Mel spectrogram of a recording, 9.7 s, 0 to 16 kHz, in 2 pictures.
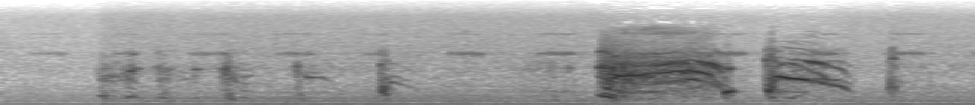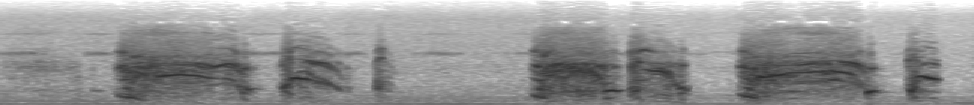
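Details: Acted adult night-time cough from a 1990s Indonesian TV cough-medicine commercial: several harsh, strained bursts in clusters over a quiet background.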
